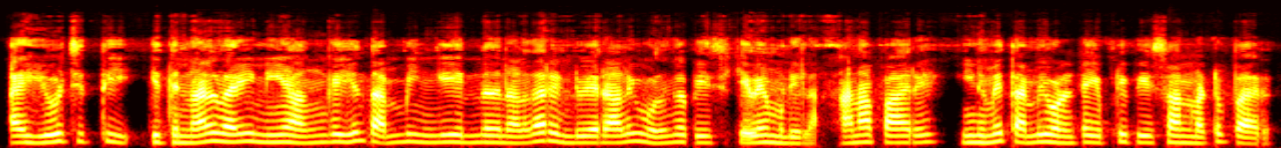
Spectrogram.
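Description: A woman voicing a caring young married woman in a cartoon, a soft-hearted elder sister who cries easily. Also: fairly low pitch, fairly even intonation, very fast, no room sound, close to an everyday voice. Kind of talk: cartoon voice acting. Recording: dry, dull lo-fi recording.

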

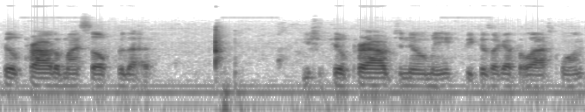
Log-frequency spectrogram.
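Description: A man's voice: low voice, completely flat delivery, normal speed. A young man chatting casually and slangily to camera in a rambling, laid-back way, recorded on a webcam mic in a small room at home. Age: young adult. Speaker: video blogger reviewing products. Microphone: webcam or laptop mic at arm's length. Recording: dull webcam sound with hum.

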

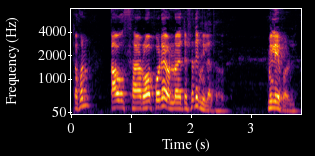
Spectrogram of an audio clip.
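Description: Man, high-pitched, Bangladeshi Bengali accent, tajweed teacher, step-by-step explanation, slow chanted verses. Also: sing-song, pushed and bright. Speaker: Quran recitation teacher. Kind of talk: tajweed lesson with chanted recitation.

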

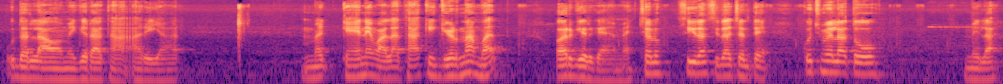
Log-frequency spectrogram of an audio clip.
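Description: A man's voice: medium pitch, pushed and bright. A man giving casual, joking commentary while playing a game, talking to his viewers. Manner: chatty, joking, pleads with viewers. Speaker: gaming YouTuber. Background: faint ambient noise, passing traffic.

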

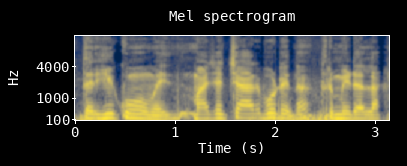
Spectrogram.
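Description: Chatty farmer outdoors with loud background noise. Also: male voice, a little high, fairly even intonation, moderate pace. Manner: chatty, calls out to animals. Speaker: farmer vlogger. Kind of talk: casual farm vlog narration. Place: outdoors on a farm field. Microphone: phone held while filming.

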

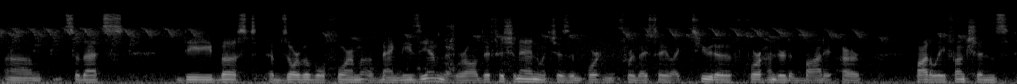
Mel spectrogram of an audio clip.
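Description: A man in his forties with a fairly low voice talks casually to a camera while immersed in ice-cold water. He explains like a coach. The recording is outdoors, with light background noise and birdsong. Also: fairly even intonation, moderate pace. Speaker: breathwork and ice bath coach. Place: outdoor garden, in an ice tub. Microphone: camera a couple of metres away.

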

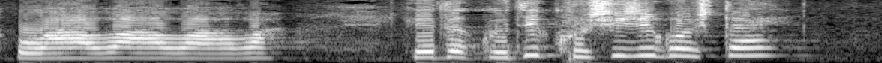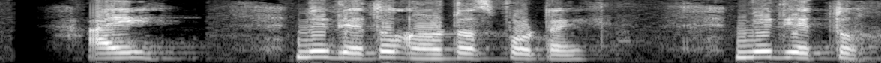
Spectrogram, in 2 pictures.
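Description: A woman voicing an excitable adult son in a family cartoon comedy, with an eager, exclamatory delivery. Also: high voice, moderate pace, faint music behind, close to an everyday voice. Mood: gleeful.

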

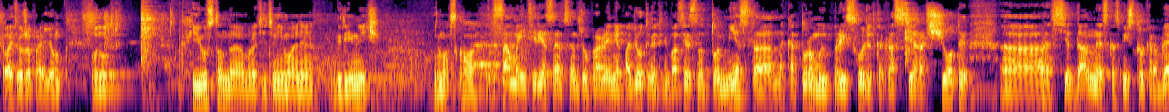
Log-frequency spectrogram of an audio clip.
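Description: A man's voice: fairly low pitch, brisk. A man in his twenties reporting informally on location, guiding viewers along as a TV news correspondent. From Yaroslavl, Russia. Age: 20s. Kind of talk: on-location video report to camera. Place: inside a control centre hall and corridors. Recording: noisy room ambience.

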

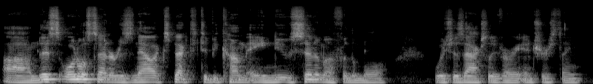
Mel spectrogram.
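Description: A video creator touring a closed store on street view gives rambling, casual voice-over commentary for a screen-recorded map tour. His voice is low with little pitch movement, he talks a little fast, and he uses many fillers and restarts.

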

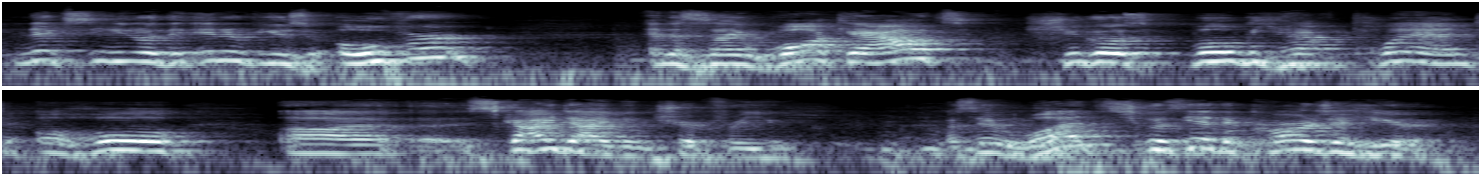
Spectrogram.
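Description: A male stand-up comedian doing loud, animated crowd work, acting out voices. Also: high voice. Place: large theater with live audience. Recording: roomy hall audio from far off, crowd laughter.

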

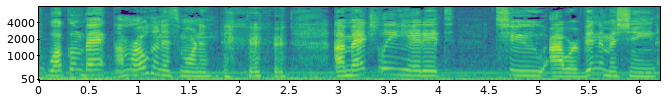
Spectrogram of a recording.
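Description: A woman's voice: fairly low pitch, background noise. A woman in her thirties, a fitness vlogger, chatting to camera in an upbeat, motivational way from a phone at arm's length. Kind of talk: casual vlog talk to camera. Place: gym and parked car.

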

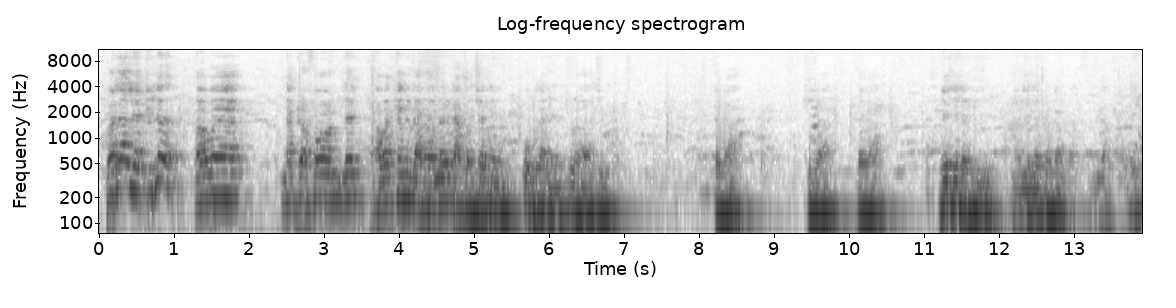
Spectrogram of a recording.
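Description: A man preaches to his congregation in a loose, conversational way. His voice sits a bit high for a man yet sounds dark and soft-edged. The recording is echoey, as if captured in a church sanctuary from well back. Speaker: pastor. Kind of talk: sermon. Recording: echoey church hall, mic far off.

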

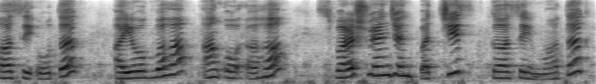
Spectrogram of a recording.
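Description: A woman teaching a Hindi grammar lesson, slow and careful, repeating key points. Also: fairly high pitch, big pitch swings, sharp tone, slight background noise. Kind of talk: classroom lesson.

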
